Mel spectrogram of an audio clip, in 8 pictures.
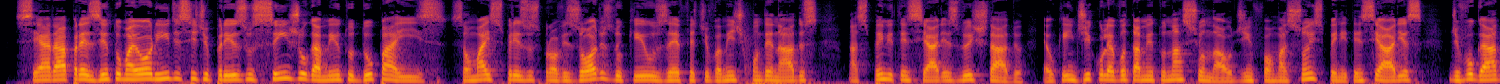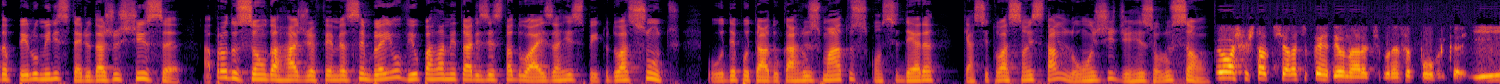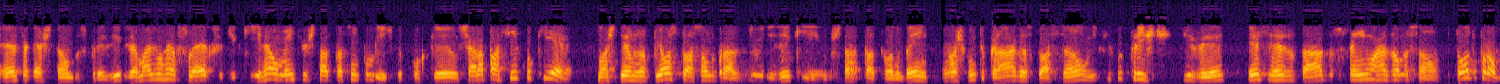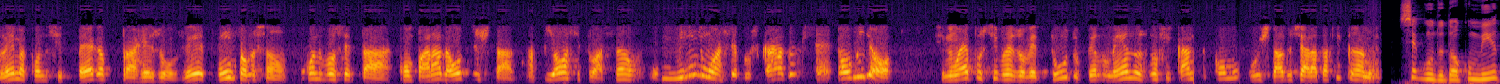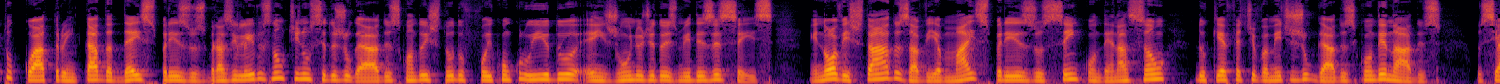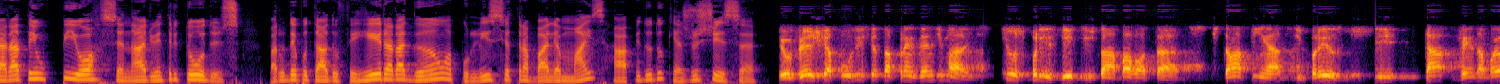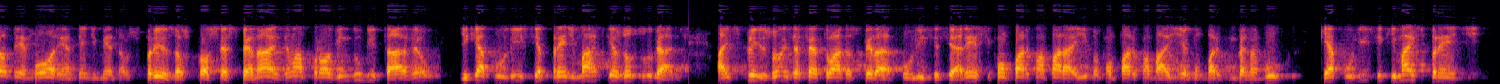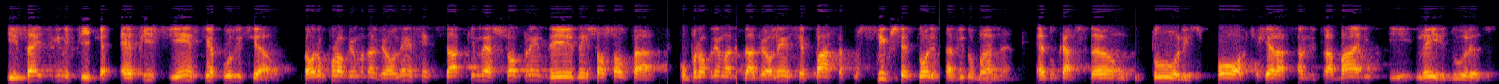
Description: Deputados comentam sobre o número de presos sem julgamentos no  Ceará.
